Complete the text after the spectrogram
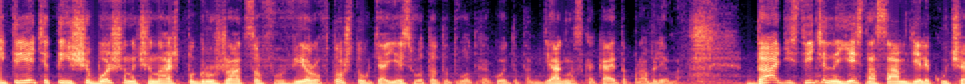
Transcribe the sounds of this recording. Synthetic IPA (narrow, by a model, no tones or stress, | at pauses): ɪt̪ɾʲetʲjət̪ɨjɪɕːobo̞lʲʂɨnət͡ɕɪn̪ajɪʂpəɡɾʊʐat̪səvːʲe̞ɾʊft̪o̞ʂt̪o̞ʊtʲɪbʲajesʲtʲvo̞t̪ɛt̪ət̪vo̞̰t̪kɐko̞̰jt̪ət̪amdʲɪaɡnəskɐkajət̪əpɾɐblʲe̞̰mə̰ | d̪adʲɪjst̪vʲitʲɪlʲnəjesʲtʲnɐsaməmdʲelʲɪkut͡ɕə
